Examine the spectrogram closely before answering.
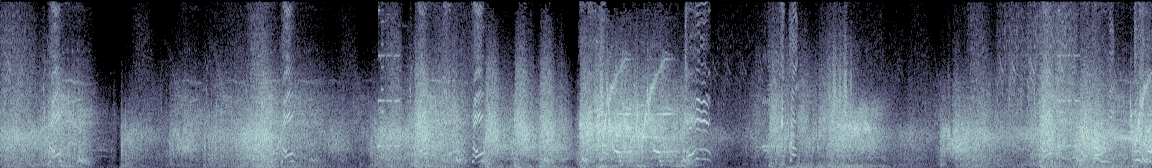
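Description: Punches and kicks land with heavy thuds.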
